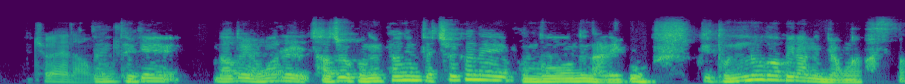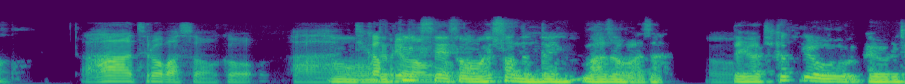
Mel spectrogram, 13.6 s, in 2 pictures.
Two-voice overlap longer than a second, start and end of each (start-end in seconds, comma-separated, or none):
9.2-10.4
